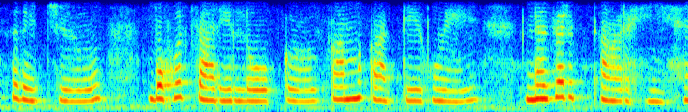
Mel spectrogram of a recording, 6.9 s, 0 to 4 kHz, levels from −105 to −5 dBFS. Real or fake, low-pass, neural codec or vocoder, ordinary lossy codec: fake; 3.6 kHz; codec, 16 kHz, 8 kbps, FreqCodec, smaller model; Opus, 16 kbps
